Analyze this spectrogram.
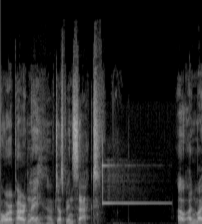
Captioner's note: ping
